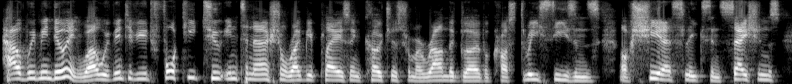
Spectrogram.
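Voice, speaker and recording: A South African man co-hosting a rugby podcast, chatty and energetic with playful teasing. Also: a little high, moderate pace, hardly any pauses, no room sound, studio quality. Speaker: podcast co-host and rugby commentator.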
